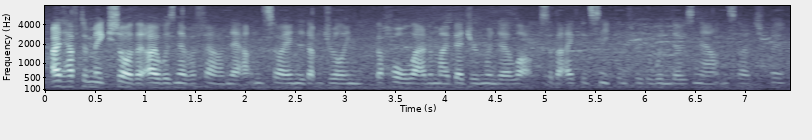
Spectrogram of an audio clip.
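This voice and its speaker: A twenty-year-old woman telling her life story in an interview, soft and hesitant with many ums. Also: sits low, little pitch movement, fast, few pauses, noisy background.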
